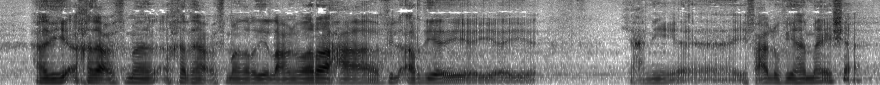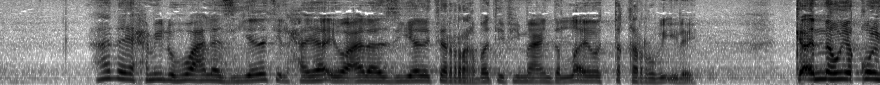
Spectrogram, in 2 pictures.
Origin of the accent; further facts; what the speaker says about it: Morocco; ونحن في التراويح عندنا في المغرب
